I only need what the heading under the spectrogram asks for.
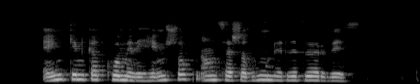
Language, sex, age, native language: Icelandic, female, 50-59, Icelandic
